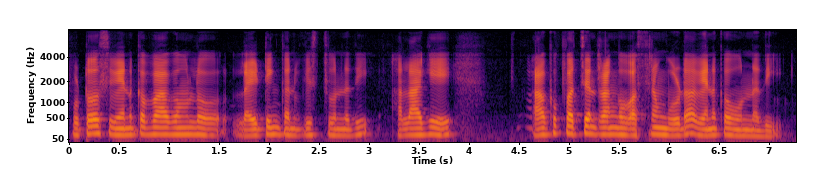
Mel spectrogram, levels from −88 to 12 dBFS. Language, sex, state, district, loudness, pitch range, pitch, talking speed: Telugu, male, Telangana, Hyderabad, -20 LUFS, 125-140 Hz, 130 Hz, 100 wpm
